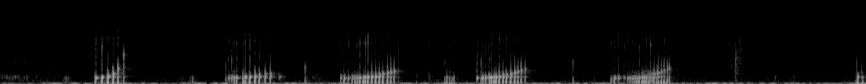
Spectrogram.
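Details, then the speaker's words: Stomach sounds in an ASMR recording: repeated low gurgling rumbles from the belly, about six bursts, each rising in pitch; ordinary stomach rumbling (borborygmi). "今日は単純にお腹を鳴らすだけの動画をお届けしたいと思います。だいたい10分ぐらいずっとお腹を鳴らし続けたいと思いますので、その時のお腹の音をお楽しみください。"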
